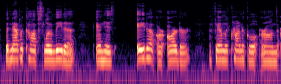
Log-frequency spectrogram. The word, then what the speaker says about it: Ada: It's Ada, not Ada, as it looks. You rhyme it with ardor.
